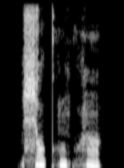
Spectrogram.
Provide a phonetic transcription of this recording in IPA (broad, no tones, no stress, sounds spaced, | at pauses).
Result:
ɕ ɔ kʷʰ ɑ̃ kʷ h ɑ̃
